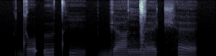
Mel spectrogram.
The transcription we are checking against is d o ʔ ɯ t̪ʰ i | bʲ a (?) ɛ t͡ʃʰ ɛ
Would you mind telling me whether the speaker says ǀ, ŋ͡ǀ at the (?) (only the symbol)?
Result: ŋ͡ǀ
